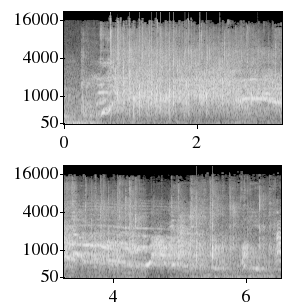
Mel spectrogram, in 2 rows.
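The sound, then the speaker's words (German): At a stage performance, the audience claps together on a count of three, a dense, sustained burst of applause lasting several seconds, with scattered voices and faint tones threading through the clapping. “Alle vorstellen, auf 3 klatschen wir zusammen.”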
